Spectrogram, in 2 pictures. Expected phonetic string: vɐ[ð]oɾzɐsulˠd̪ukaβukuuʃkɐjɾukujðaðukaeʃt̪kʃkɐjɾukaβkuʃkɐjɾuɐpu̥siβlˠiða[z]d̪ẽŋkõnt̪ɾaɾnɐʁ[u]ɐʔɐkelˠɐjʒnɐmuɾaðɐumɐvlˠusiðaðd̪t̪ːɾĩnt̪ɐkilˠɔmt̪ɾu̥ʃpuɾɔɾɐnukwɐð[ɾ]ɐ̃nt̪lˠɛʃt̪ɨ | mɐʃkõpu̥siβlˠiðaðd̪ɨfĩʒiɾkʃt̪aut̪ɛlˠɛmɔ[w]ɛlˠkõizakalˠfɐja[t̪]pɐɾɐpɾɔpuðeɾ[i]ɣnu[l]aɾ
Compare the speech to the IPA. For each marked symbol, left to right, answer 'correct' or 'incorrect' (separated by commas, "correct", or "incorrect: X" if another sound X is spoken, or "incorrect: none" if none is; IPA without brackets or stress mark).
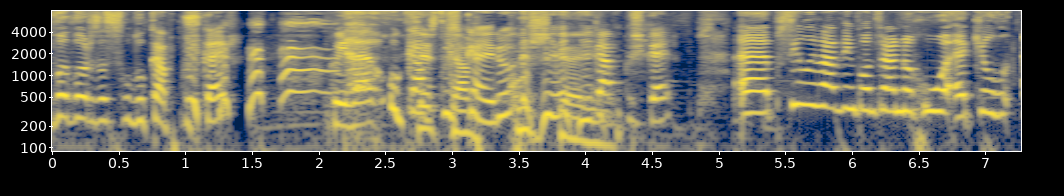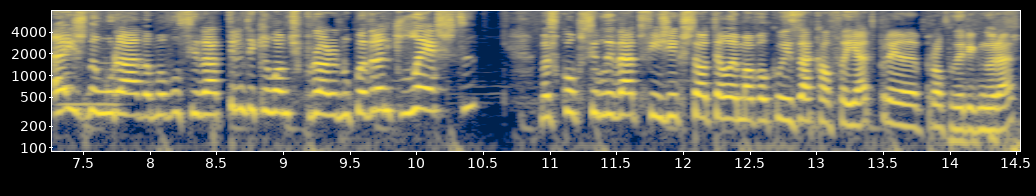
correct, incorrect: ð, correct, correct, incorrect: v, correct, correct, incorrect: ɾ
